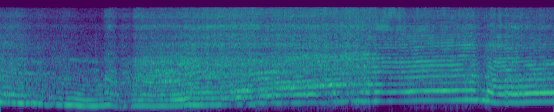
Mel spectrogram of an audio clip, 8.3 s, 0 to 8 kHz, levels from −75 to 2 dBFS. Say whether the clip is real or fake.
fake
